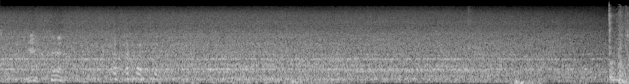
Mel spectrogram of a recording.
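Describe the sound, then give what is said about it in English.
A loud, steady roar of the air conditioning system of a supercomputer cluster with more than a thousand CPUs, a constant whooshing hum with a faint tonal whine running through it, unchanging from start to finish. “This is a supercomputer. It's got its own air conditioning system and it's smarter than anybody within about five miles.”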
